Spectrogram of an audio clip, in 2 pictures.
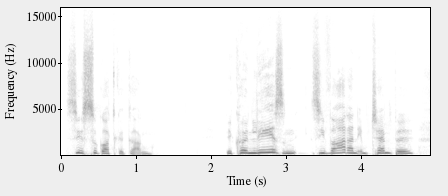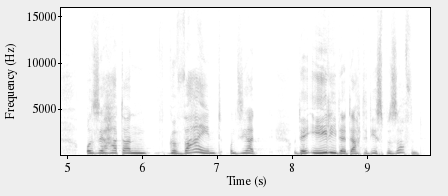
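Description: Husky woman preaching with fervor. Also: a little high, moderate pace. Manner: fervent, swings from soft near-whispers to loud cries. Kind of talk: sermon.

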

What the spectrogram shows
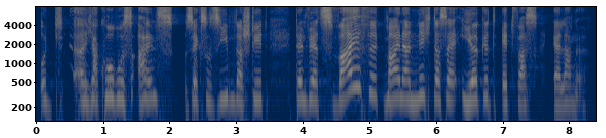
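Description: A woman preaching a sermon with fervor, her delivery swinging from soft, near-whispered prayer to loud cries. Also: high voice, takes it slowly.

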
